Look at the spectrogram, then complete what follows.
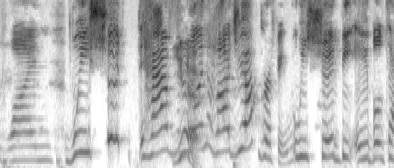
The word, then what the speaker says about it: hagiography: on the pronunciation, a hagiography. What is that word? Hagiography or hagiography. All right, it's whatever. Either one. It's you're making a sense out of this person.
